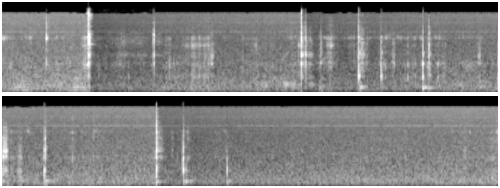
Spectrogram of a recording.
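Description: Scattered light clicks and knocks from handling, over a steady outdoor hiss with a faint insect-like drone; the clicks stop about seven seconds in.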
